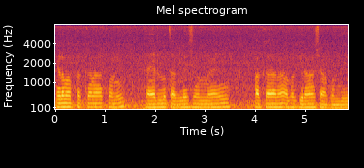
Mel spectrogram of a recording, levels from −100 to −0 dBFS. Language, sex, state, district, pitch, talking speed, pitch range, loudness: Telugu, male, Telangana, Komaram Bheem, 120 Hz, 120 wpm, 115-130 Hz, -15 LUFS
